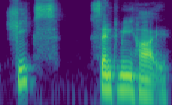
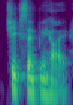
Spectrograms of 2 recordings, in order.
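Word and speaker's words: Csikszentmihalyi: the name okay and the mnemonic is uh that you pronounce it as cheeks sent me high okay chick sent me high so that's how you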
